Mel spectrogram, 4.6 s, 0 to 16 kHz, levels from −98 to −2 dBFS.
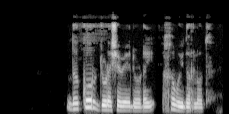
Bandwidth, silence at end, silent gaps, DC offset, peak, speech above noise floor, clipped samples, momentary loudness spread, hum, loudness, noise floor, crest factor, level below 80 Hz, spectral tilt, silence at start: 9.6 kHz; 0.35 s; none; under 0.1%; 0 dBFS; over 73 dB; under 0.1%; 15 LU; none; -17 LUFS; under -90 dBFS; 18 dB; -68 dBFS; -3.5 dB/octave; 1.35 s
